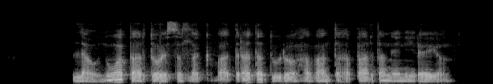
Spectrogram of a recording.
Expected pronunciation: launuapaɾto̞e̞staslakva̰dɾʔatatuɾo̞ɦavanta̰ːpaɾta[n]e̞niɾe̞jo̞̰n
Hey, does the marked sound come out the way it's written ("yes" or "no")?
yes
